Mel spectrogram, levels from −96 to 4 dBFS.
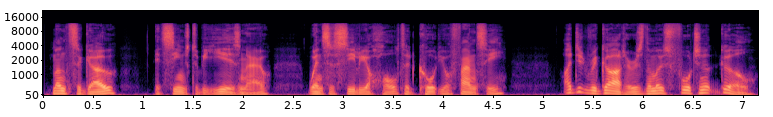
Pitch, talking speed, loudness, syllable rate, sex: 100 Hz, 185 wpm, -20 LUFS, 5.7 syllables/s, male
